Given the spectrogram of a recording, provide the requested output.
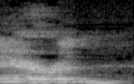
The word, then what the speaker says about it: Éireann: So the model of this harp is called an Éireann, and it's spelled E-I-R-E-A-N-N.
